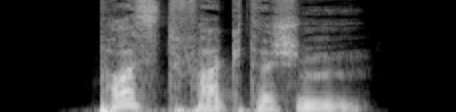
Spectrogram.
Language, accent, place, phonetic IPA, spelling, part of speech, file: German, Germany, Berlin, [ˈpɔstˌfaktɪʃm̩], postfaktischem, adjective, De-postfaktischem.ogg
- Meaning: strong dative masculine/neuter singular of postfaktisch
